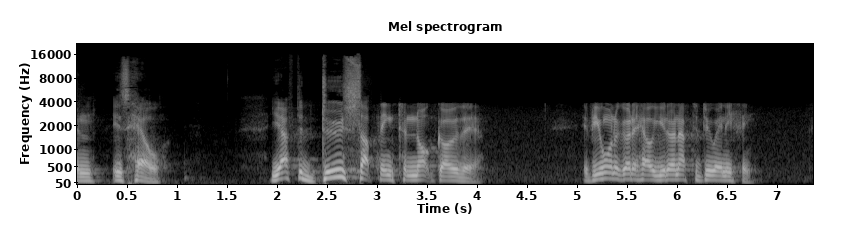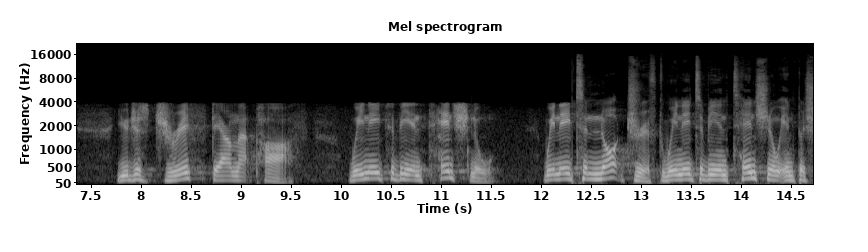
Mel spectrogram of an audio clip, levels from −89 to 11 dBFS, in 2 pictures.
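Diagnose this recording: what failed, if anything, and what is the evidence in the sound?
At the capture stage, from 2.95 s to 12.31 s the speech turns dull, with nothing above 3.8 kHz and new background noise about 40 dB down, switching seamlessly with no gap or level jump. A likely input switched to a poorer device, not a codec bandwidth drop, because the noise floor changes too.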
